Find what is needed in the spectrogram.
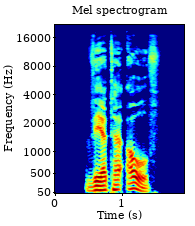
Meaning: inflection of aufwerten: 1. first-person singular present 2. first/third-person singular subjunctive I 3. singular imperative
- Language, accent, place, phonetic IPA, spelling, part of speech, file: German, Germany, Berlin, [ˌveːɐ̯tə ˈaʊ̯f], werte auf, verb, De-werte auf.ogg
